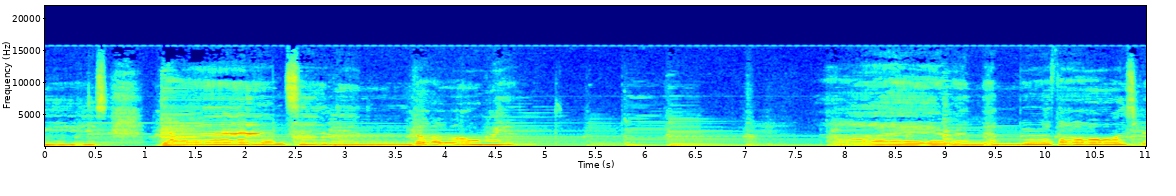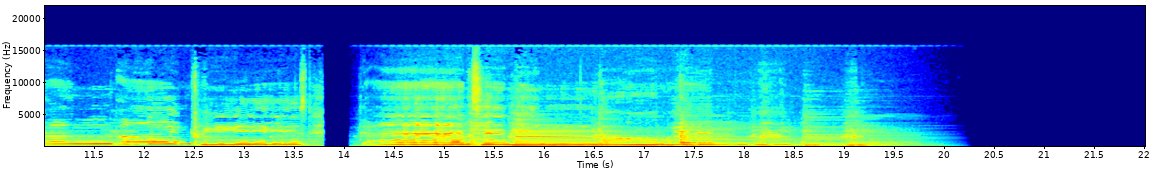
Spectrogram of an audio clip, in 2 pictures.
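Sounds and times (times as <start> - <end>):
woman singing: 0.0 - 5.2, 7.8 - 19.5
strummed acoustic guitar: 0.0 - 20.2.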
